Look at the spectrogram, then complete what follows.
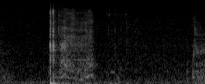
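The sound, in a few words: zipper slider being moved along a zip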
